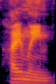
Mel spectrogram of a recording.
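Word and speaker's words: Heinlein: h h hin i somebody told us how to say it and I can't remember now I think it's hinen yeah but Stranger in a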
